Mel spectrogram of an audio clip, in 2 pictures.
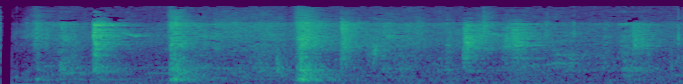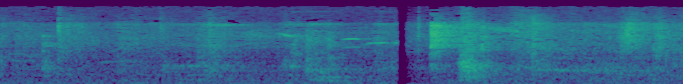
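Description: Irregular knocks and clatter in a cattle shed as cows are handled on ropes: hooves on the concrete floor and the shed's fittings knocking, a dozen or so separate knocks with a low background between them.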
